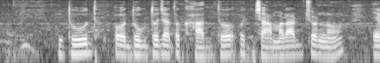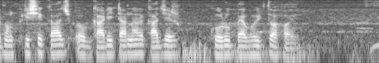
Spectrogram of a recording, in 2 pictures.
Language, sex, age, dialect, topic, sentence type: Bengali, male, 25-30, Standard Colloquial, agriculture, statement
